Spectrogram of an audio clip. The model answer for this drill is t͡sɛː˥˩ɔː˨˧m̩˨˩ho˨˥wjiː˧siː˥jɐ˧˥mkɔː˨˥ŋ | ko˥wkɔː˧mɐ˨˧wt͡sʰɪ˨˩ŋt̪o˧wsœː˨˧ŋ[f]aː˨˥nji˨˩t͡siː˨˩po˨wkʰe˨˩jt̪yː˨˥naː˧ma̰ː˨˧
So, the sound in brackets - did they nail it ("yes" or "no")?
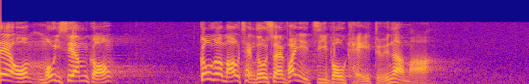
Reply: yes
